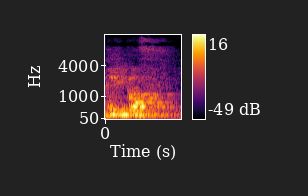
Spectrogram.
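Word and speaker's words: Kirchhoff: eran eh gust k k se pronuncia kirkov por kirov en alemán y porque alemán no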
